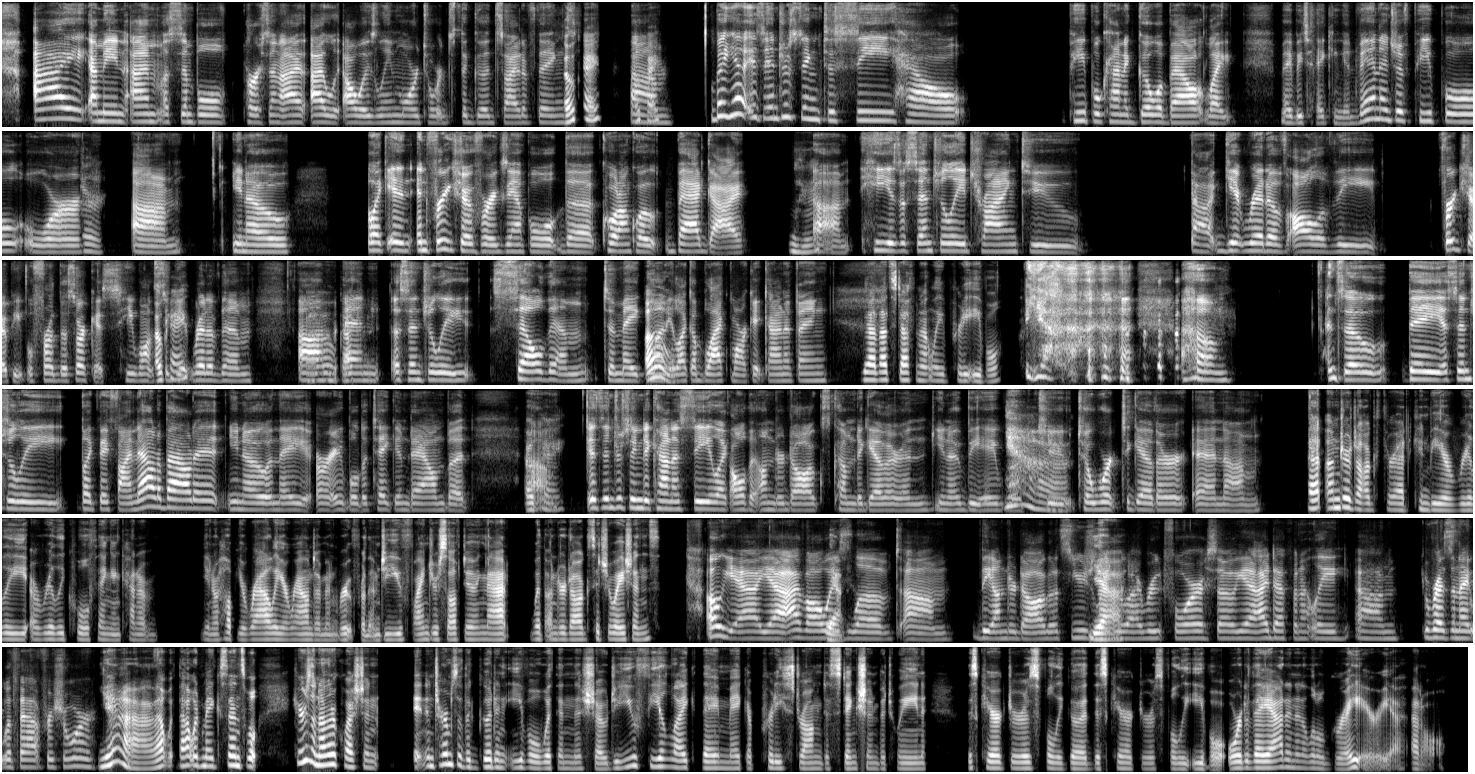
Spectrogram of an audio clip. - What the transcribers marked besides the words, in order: other background noise; tapping; laughing while speaking: "Yeah"; chuckle
- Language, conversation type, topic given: English, podcast, How do certain TV shows leave a lasting impact on us and shape our interests?
- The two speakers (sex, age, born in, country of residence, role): female, 20-24, United States, United States, guest; female, 45-49, United States, United States, host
